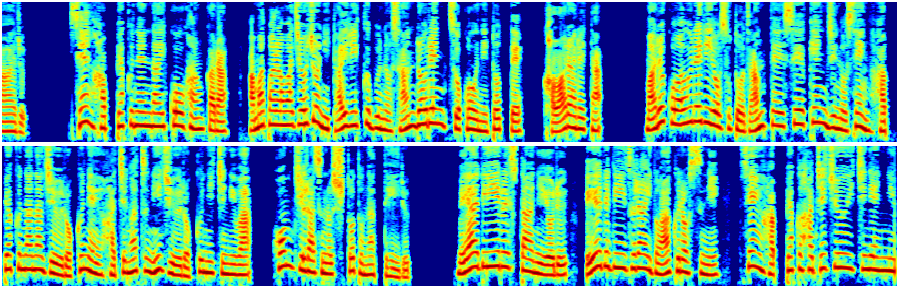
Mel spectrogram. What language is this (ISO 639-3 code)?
jpn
